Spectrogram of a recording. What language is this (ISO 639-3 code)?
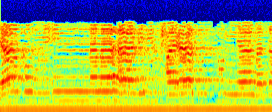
ara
